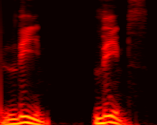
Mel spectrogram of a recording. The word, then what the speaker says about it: limbs: 四肢那个词呢，limbs 那个 b 不发音，就是 limbs，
